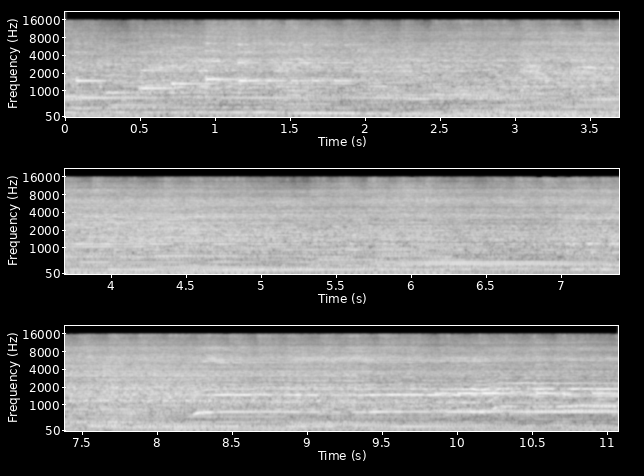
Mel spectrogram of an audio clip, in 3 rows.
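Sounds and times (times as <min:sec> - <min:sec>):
electric guitar: 0:00.0 - 0:11.0
live rock band playing: 0:00.0 - 0:11.0.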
